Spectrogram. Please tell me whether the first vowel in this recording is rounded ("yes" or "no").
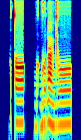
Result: yes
